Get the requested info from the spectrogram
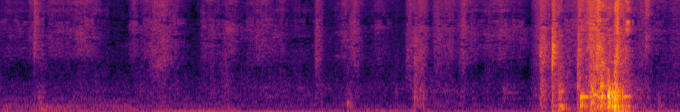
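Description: Scattered knocks and scrapes of a wooden chair on a tiled floor over a low rumble, then a loud clattering crash about eight seconds in as the chair tips over in a fall.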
